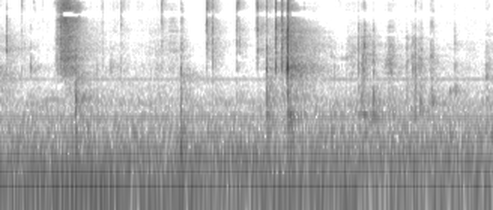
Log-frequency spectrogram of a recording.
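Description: Plastic water bottle being handled: a few light, irregular clicks and crackles of plastic, with the sharpest one about two and a half seconds in.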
